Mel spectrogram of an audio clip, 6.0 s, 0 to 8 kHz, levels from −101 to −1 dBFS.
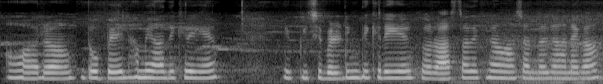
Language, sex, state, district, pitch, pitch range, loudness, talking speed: Hindi, female, Bihar, Purnia, 230 Hz, 215-240 Hz, -35 LUFS, 260 wpm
